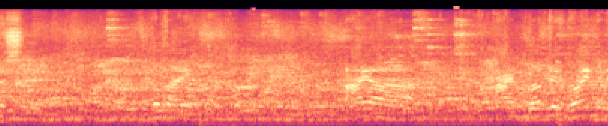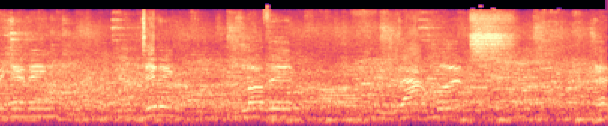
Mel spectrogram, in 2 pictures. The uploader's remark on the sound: Live from the Eureka Heights taproom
